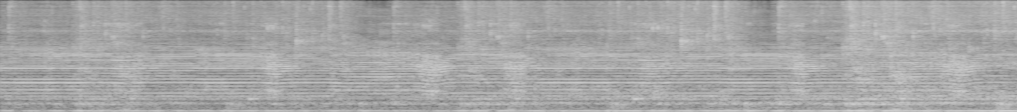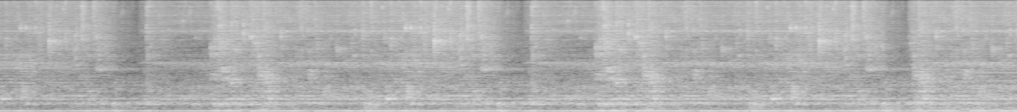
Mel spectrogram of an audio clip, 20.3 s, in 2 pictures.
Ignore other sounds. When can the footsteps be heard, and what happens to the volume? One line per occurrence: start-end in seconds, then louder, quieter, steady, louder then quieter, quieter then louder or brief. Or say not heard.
not heard.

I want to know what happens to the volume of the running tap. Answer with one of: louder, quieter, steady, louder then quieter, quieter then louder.
louder.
